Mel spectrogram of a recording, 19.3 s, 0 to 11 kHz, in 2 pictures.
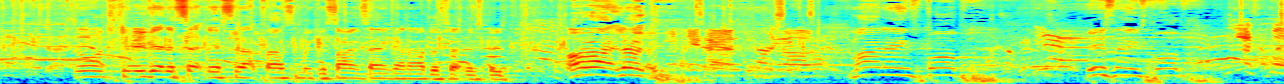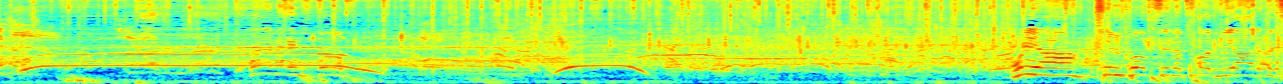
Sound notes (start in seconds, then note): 10.7 cheering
